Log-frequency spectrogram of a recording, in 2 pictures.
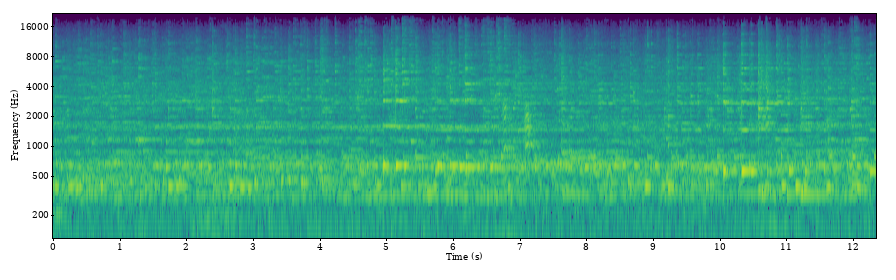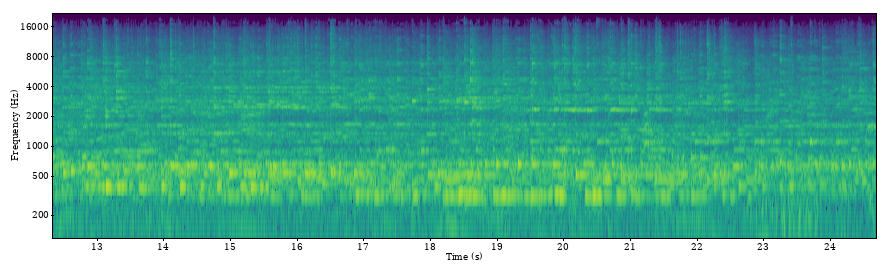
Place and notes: SBG, Font de la Teula - rebaño
Rebaño cruzando apresuradamente el sendero.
